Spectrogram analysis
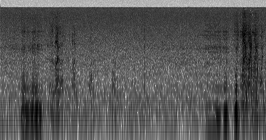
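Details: Sleeping dog snoring "like a cartoon character": low rumbling snorts and grunts, with a quiet pause between breaths; snoring.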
